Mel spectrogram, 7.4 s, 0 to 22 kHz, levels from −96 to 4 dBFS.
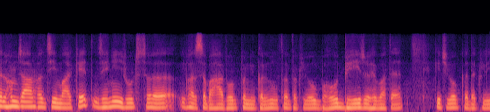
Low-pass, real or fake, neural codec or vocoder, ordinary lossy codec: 7.2 kHz; fake; codec, 16 kHz, 0.3 kbps, FocalCodec; none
